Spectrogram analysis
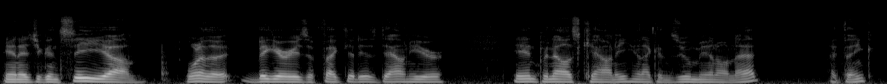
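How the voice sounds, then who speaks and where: Male hobby-show host, American, unhurried and halting, relaxed soft-edged tone, dry close sound. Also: mid-range voice, dry recording. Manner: halting, laid-back, rambling. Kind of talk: casual unscripted update.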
